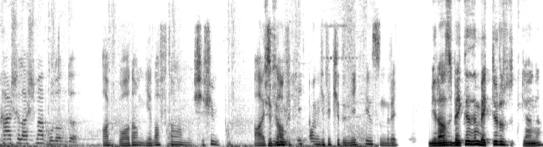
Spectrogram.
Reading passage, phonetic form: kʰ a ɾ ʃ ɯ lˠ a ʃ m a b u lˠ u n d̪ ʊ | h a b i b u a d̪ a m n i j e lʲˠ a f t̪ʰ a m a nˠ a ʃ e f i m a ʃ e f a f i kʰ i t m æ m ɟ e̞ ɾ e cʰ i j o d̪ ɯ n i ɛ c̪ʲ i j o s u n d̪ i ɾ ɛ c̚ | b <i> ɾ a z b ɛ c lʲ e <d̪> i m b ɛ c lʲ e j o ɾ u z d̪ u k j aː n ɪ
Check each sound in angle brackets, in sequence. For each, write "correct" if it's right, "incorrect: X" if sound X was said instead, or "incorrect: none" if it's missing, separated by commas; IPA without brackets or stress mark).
correct, correct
